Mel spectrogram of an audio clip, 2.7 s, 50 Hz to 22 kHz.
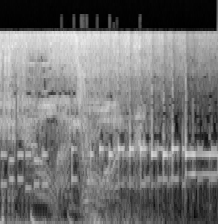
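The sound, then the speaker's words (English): The Beat the Buzzer segment sounder on Omaha radio station Channel 94.1's The Big Party Morning Show: sweeping whooshes at the start, then a run of bright, rhythmic, ringtone-like beeping notes, loud and with no talking over it. “This is the sounder for little sound music for Beat the Buzzer.”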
